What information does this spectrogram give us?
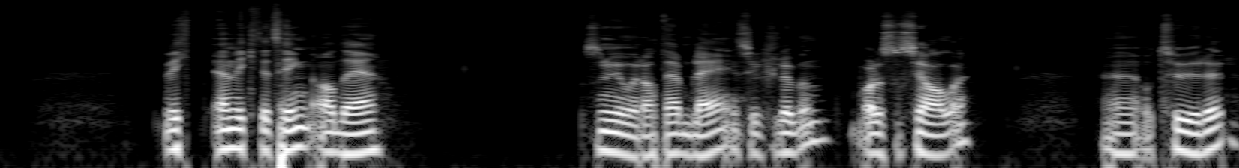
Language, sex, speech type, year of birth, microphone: Norwegian, male, spontaneous, 1990, Sennheiser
